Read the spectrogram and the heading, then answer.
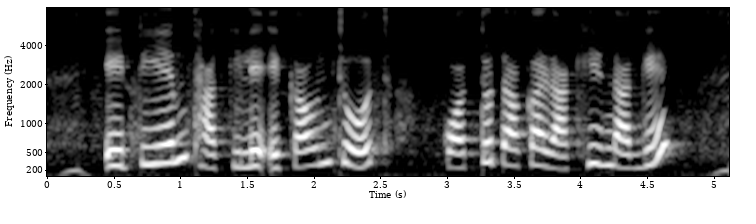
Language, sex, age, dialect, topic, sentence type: Bengali, female, 18-24, Rajbangshi, banking, question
